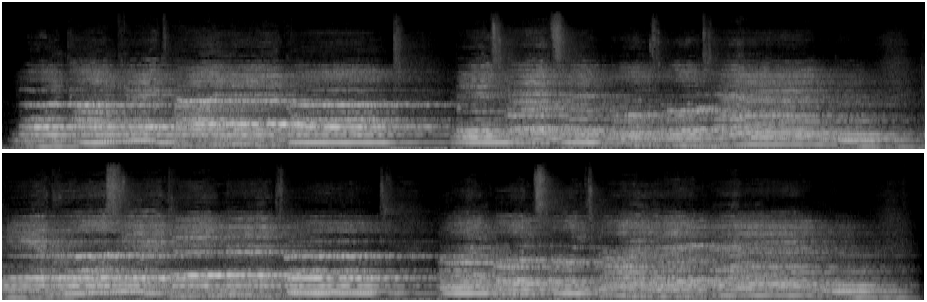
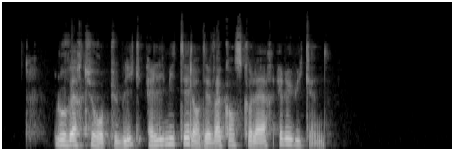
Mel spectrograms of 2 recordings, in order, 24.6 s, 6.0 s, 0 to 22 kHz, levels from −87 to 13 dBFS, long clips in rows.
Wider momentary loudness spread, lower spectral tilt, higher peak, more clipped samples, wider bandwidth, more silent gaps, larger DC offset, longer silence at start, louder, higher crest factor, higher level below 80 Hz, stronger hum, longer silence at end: first, 12 LU vs 9 LU; about the same, -6.5 dB/octave vs -7 dB/octave; second, -8 dBFS vs -2 dBFS; neither; first, 14 kHz vs 10 kHz; neither; neither; second, 0.15 s vs 0.7 s; second, -23 LUFS vs -17 LUFS; about the same, 16 dB vs 16 dB; first, -52 dBFS vs -58 dBFS; neither; second, 0.2 s vs 1.7 s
